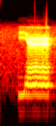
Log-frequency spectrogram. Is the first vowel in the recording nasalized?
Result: yes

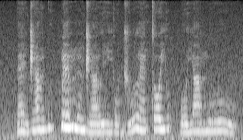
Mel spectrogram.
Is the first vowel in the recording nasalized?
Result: yes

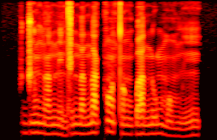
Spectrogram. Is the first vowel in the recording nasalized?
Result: yes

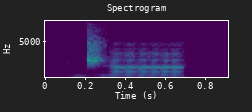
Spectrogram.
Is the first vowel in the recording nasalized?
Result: yes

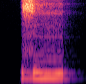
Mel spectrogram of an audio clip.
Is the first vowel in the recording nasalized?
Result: no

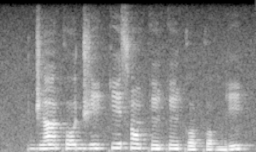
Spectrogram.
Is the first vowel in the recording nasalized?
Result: yes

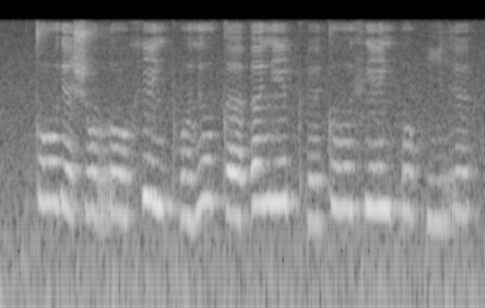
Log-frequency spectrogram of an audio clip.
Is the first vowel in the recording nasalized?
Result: no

